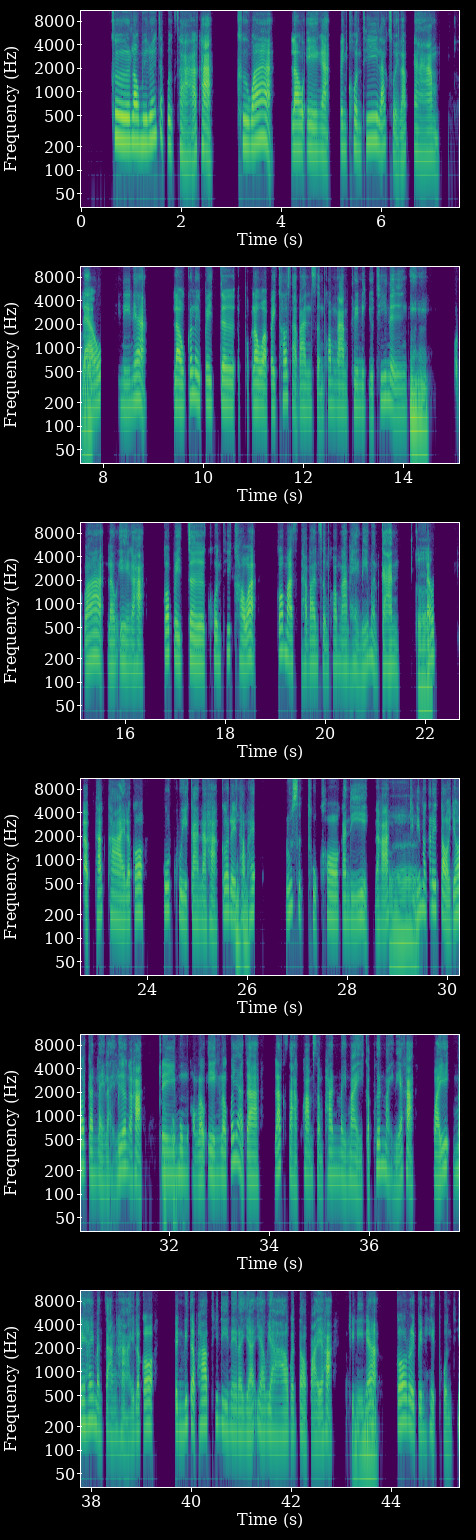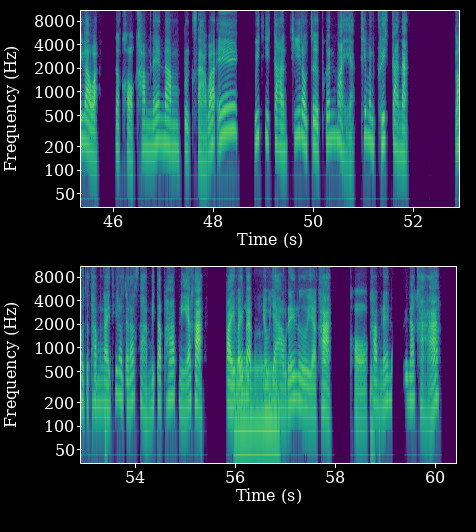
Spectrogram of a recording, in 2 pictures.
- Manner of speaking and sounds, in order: other noise; laugh
- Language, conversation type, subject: Thai, advice, ฉันจะทำอย่างไรให้ความสัมพันธ์กับเพื่อนใหม่ไม่ห่างหายไป?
